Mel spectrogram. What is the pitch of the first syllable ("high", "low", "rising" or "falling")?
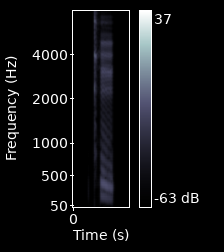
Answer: low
